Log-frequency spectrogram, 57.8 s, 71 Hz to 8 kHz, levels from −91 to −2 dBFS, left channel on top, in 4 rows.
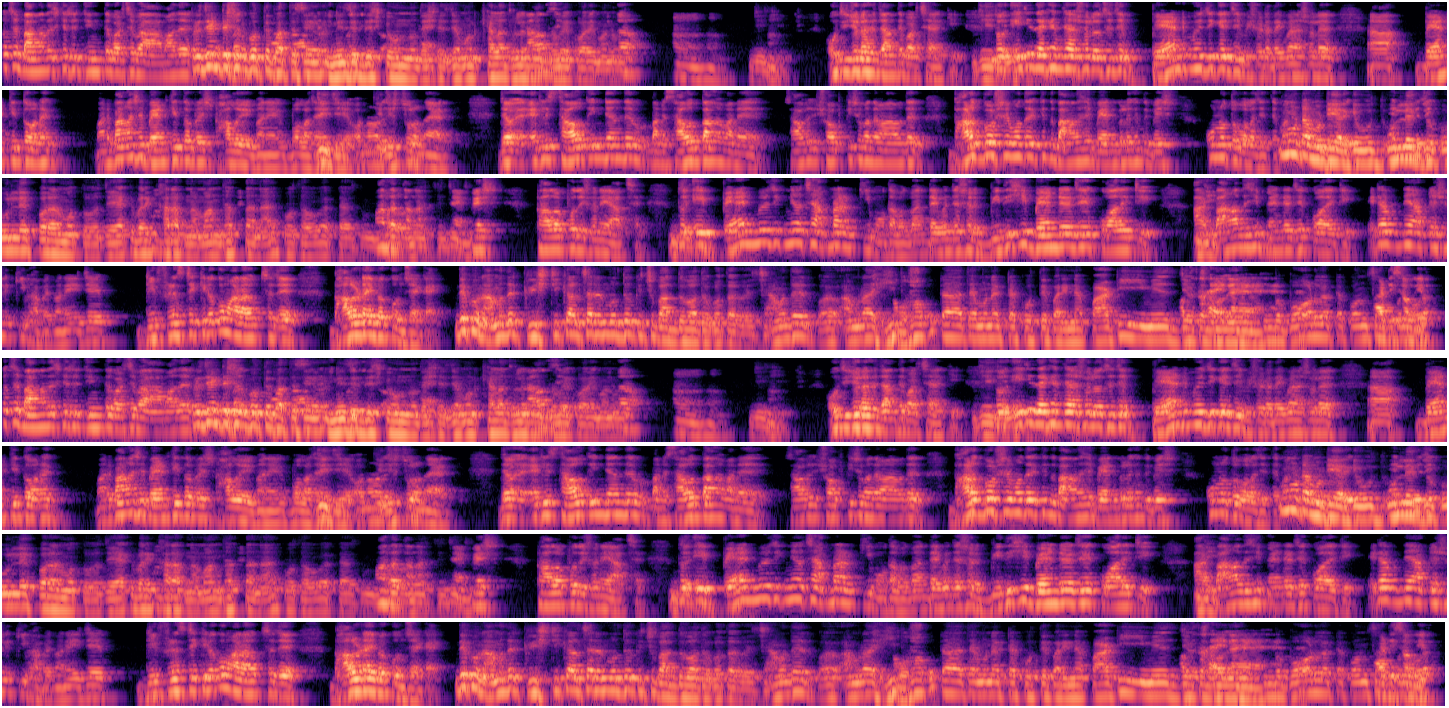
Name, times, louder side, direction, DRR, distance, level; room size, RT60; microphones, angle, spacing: voice 1, 0.0-1.9 2.3-2.4 2.9-3.0 4.2-4.3 5.1-5.6 6.1-6.3 6.7-7.2 7.6-7.8 8.3-15.0 15.4-18.9 19.1-26.1 26.5-27.1 27.8-27.9 28.3-28.7 30.4-30.5 32.6-33.1 33.4-33.8 34.2-44.4 44.7-47.7 52.3-52.7 55.3-56.4 57.1-57.6, equal, 90° left, 1 dB, 4.7 m, -26 dB
voice 2, 1.9-6.2 7.5-7.8 9.7-10.1 17.6-18.6 27.2-33.5 35.6-35.8 40.8-41.1 47.9-57.6, left 1 dB, 30° left, 3 dB, 1.8 m, -26 dB
10.0 x 5.7 x 4.9 m, 0.36 s
head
